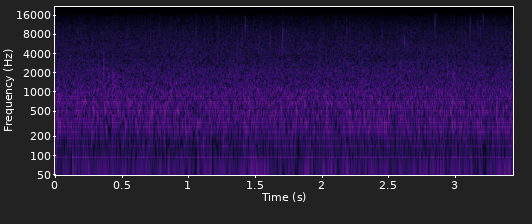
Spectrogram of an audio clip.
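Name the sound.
rain falling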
